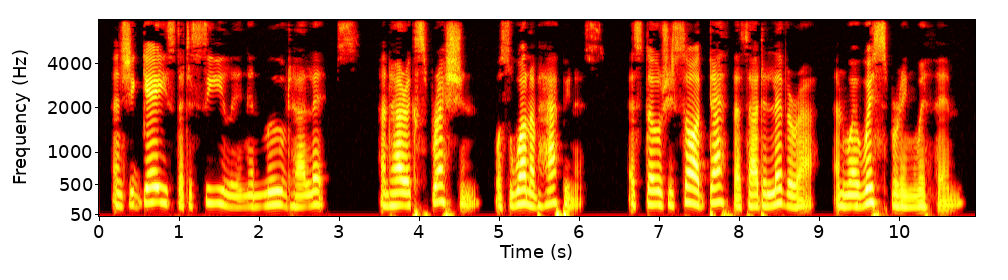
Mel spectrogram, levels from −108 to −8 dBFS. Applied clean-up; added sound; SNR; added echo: none; none; none; none.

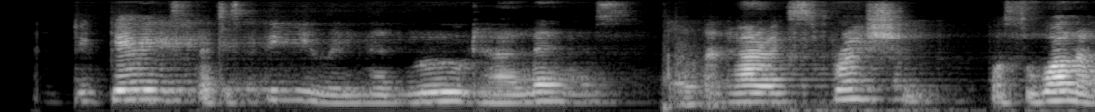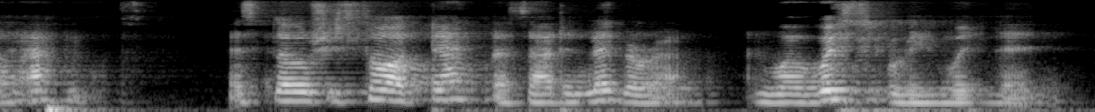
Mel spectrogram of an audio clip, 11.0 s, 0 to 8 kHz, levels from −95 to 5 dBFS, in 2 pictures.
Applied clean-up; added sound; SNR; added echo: neural mask model DeepFilterNet 3.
